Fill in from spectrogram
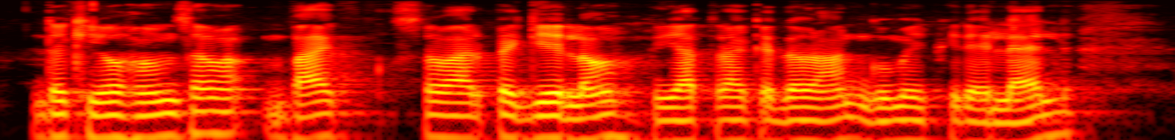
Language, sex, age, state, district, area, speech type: Maithili, male, 18-30, Bihar, Samastipur, rural, spontaneous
